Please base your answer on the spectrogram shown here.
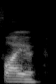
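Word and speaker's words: FHIR: There's fire, actually, it's pronounced fire.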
